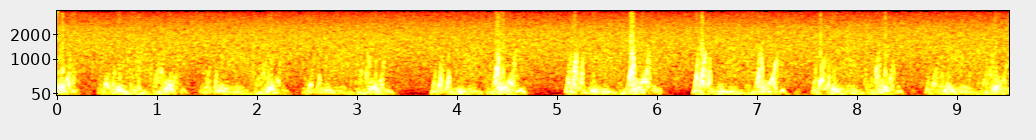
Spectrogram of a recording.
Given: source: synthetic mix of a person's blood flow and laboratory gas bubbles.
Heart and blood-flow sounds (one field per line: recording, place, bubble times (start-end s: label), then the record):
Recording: Doppler ultrasound of blood flow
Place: precordium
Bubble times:
0.10-0.20 s: bubbles
0.70-0.86 s: bubbles
From the record:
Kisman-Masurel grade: 112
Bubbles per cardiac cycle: 1 to 2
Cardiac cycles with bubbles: 1 to 10%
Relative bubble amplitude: moderate (0.250 to 0.450)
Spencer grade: 1 (occasional bubble signal discernible with the cardiac motion signal, with majority of cardiac periods free of bubbles)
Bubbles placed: anywhere in the cardiac cycle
